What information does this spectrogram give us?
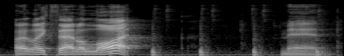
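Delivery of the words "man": ordinary talk, nothing marked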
